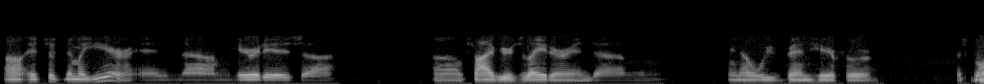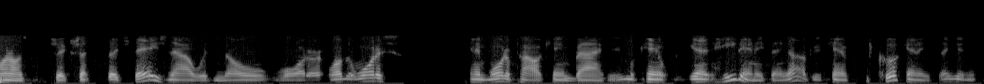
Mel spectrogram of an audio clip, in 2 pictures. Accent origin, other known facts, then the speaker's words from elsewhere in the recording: United States; As an American, I feel sad that this is happening today.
